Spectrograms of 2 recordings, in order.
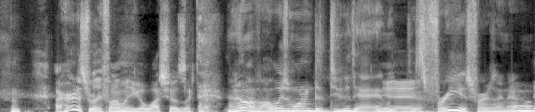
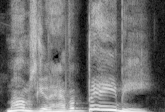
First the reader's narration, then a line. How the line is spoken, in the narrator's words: Bobby excitedly shouts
